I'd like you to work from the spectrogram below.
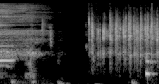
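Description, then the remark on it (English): Four dice rattle and clack together in cupped hands: a first burst of clicks, a brief pause, then a denser, louder stretch of shaking. “I don't like the amount of dice you're holding.”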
